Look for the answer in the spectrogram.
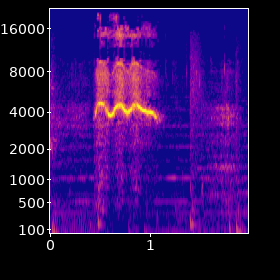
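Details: Sun conure, apparently kept indoors, gives one high, clear whistle lasting about half a second, wavering slightly and falling at the end; faint room noise follows.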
